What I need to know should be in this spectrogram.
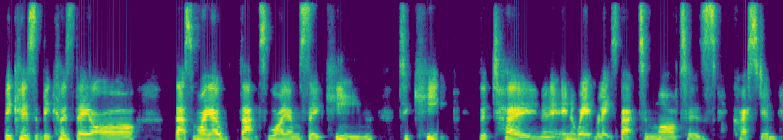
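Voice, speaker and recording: Woman workshop leader, bright forceful voice, thinks aloud and repeats phrases for emphasis. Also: mid-range voice, steady tone, unhurried, gravelly. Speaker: workshop leader briefing young writers. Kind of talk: informal spoken briefing with question and answer.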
